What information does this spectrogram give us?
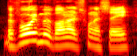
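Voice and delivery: ordinary talk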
